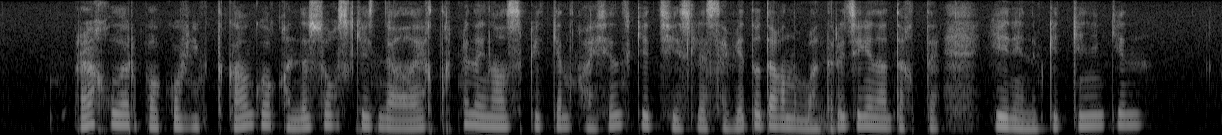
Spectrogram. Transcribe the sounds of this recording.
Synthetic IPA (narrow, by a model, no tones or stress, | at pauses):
b̥ɪɾɑqwo̞lˠɑɾpʰolˠko̞vnʲikt̪ʰɪ̥ɡaŋkoqʰɑnd̪ɑjso̞ʁəskʲʰe̞zɪnd̪e̞ɑlˠɑjəqt̪ə̥q̚pe̞nɑjnɑlˠəsə̥p̚kʲe̞t̪̚kʲe̞ɴqʰɑjsenofkʲet̪ʰijesɪlɪsovʲe̞t̪wo̞d̪ɑʁənəɴbɑt̪əɾəd̪e̞ɡʲe̞nɑd̪ɑqt̪əje̞le̞nɪp̚kʲe̞t̪̚kʲe̞ne̞kʲe̞n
